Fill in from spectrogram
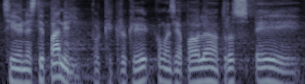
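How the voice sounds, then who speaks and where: A man's voice: mid-range voice, fairly even intonation, quick pace, a little mellow, slight background noise. A man from Colombia introducing himself on a panel, enthusiastic and often restarting his sentences. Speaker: panelist, co-director. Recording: reverberant hall with faint ambience.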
